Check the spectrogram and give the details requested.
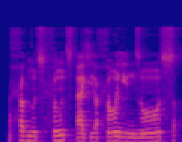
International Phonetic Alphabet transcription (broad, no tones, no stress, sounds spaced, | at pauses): ħ ʊ ɡ ũ s ħ ũ t͡sʼ a xʲ u ħ ɔ̃ lʲ ʉ n z ɔ̃ s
